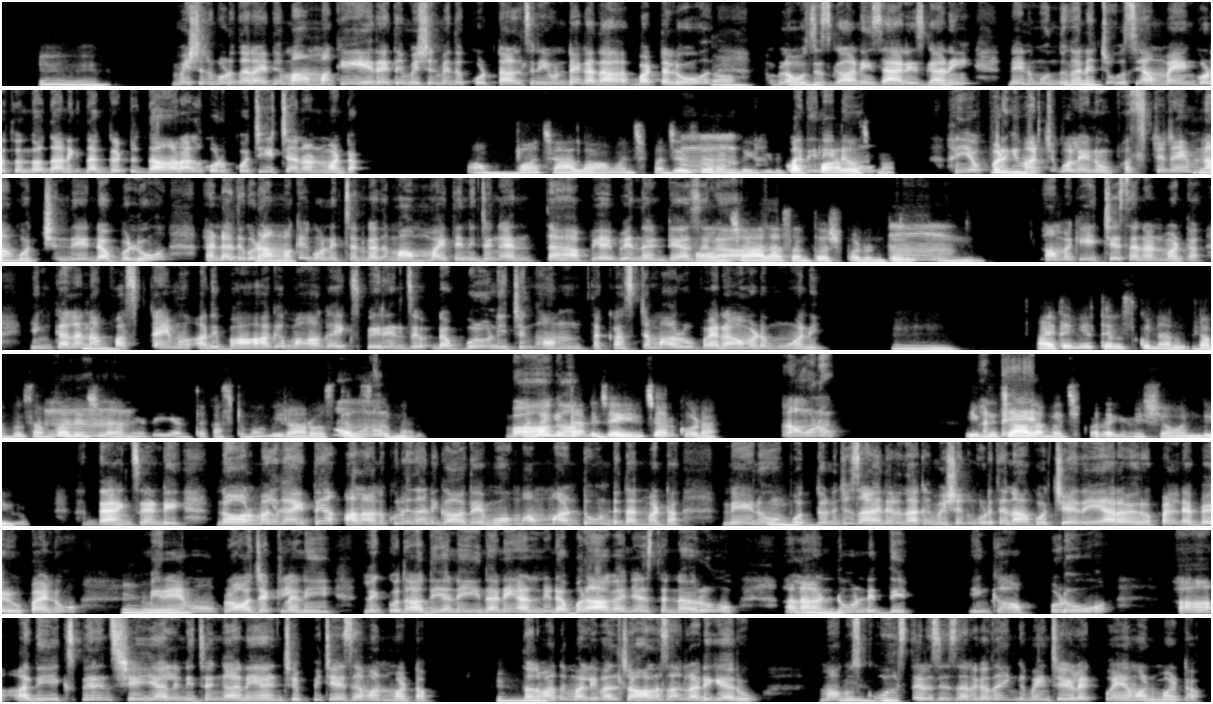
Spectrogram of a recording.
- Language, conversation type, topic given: Telugu, podcast, మీ మొదటి ఉద్యోగం గురించి చెప్పగలరా?
- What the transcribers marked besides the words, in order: in English: "బ్లౌ‌జెస్"; in English: "శారీస్"; in English: "అండ్"; in English: "హ్యాపీ"; in English: "ఫస్ట్ టైమ్"; in English: "ఎక్స్‌పీరియన్స్"; other noise; in English: "థ్యాంక్స్"; in English: "నార్మల్‌గా"; other background noise; in English: "ఎక్స్‌పీరియన్స్"; in English: "స్కూల్స్"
